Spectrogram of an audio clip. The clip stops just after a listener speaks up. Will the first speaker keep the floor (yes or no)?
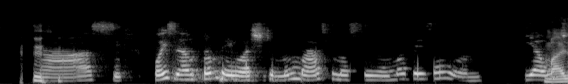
yes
